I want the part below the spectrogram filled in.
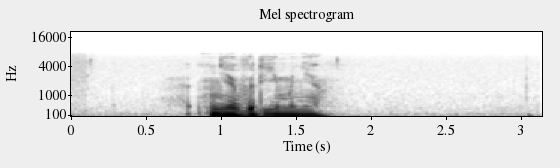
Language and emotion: Russian, neutral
